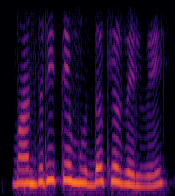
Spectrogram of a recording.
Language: Marathi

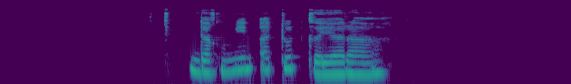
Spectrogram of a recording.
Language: Musey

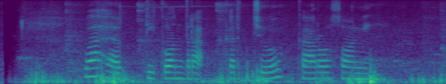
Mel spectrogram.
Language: Javanese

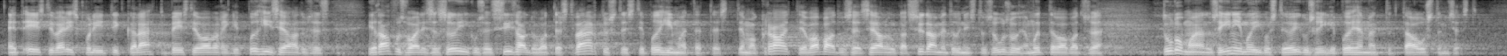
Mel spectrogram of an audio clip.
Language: Estonian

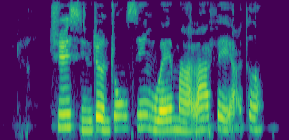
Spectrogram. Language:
Chinese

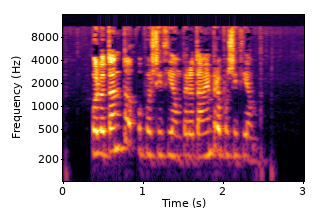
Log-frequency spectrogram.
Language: Galician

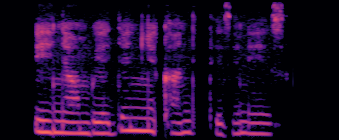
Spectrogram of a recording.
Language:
Kinyarwanda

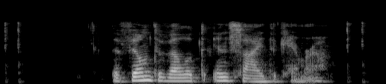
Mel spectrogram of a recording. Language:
English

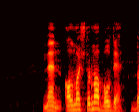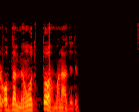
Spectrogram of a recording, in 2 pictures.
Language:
Uyghur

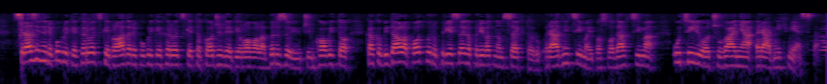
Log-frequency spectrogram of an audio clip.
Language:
Croatian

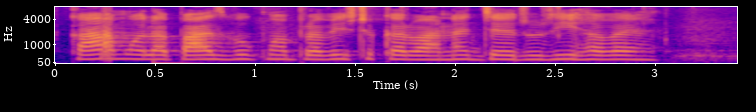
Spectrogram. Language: Chhattisgarhi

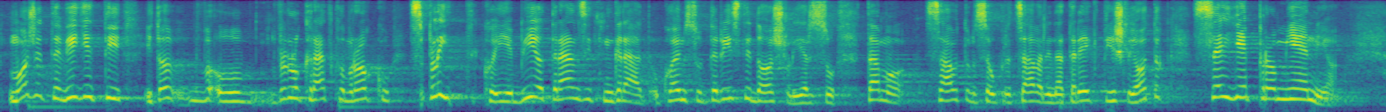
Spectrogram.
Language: Croatian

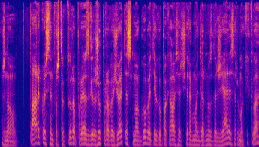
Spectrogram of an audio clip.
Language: Lithuanian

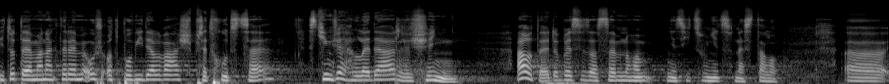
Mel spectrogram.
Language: Czech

